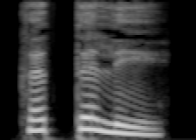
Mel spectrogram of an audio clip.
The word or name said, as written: ಕದಲೆ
